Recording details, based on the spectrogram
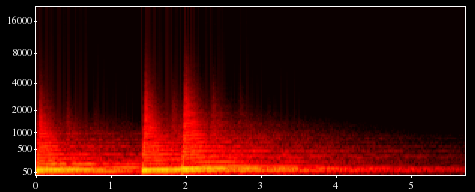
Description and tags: drum and bass synth loop dnb 170 BPM key C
